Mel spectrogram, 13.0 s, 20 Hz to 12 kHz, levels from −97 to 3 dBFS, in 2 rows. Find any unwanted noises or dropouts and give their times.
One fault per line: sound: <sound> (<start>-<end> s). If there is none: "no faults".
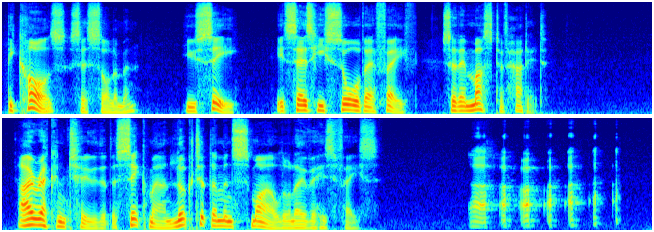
sound: laugh (11.2-12.7 s)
